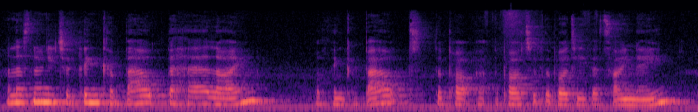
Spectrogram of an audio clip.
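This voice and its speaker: A woman guiding a relaxation meditation in a soothing, unhurried manner, leaving long pauses between instructions. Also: mid-range voice, fairly even intonation, warm tone. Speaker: yoga nidra guide. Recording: roomy echo, light background noise.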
